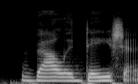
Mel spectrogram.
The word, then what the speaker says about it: validation: Validation with an emphasis on the third syllable.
